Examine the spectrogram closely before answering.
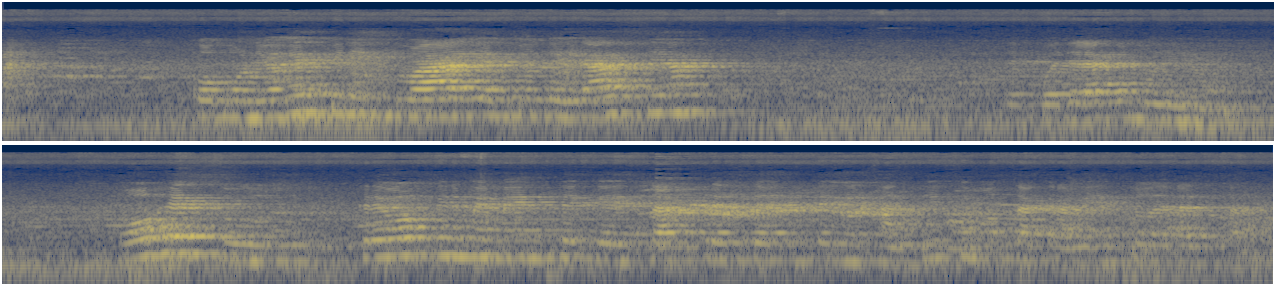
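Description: A young woman speaks calmly into a microphone, heard through a loudspeaker in a room.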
